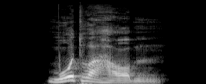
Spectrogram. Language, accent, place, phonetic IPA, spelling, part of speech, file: German, Germany, Berlin, [ˈmoːtoːɐ̯ˌhaʊ̯bn̩], Motorhauben, noun, De-Motorhauben.ogg
- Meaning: plural of Motorhaube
